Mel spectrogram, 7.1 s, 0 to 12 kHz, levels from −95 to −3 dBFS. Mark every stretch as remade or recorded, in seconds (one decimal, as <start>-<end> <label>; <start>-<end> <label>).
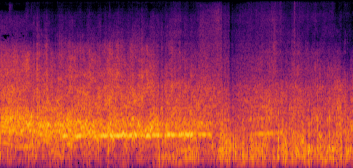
0.0-0.5 recorded; 0.5-4.0 remade; 4.0-5.3 recorded; 5.3-7.1 remade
